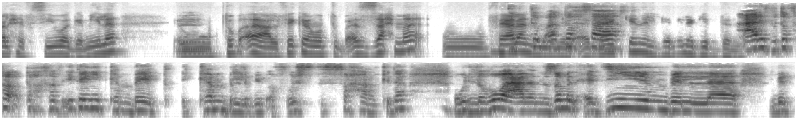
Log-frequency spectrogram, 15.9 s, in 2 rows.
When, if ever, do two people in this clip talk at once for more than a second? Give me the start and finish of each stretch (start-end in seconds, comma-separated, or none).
4.9-6.2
